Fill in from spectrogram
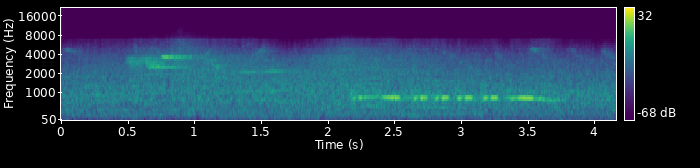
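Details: Merbok, the zebra dove, on 17 April 2020, fourth day of deworming. A brief high chirp from another bird comes first, then the dove's quick string of soft, evenly pitched coo pulses, about 1.5 seconds long.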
